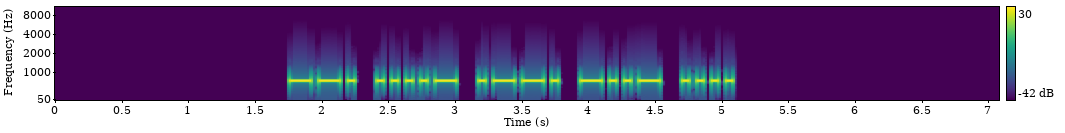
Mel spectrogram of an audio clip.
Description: Morse code, heard as a keyed tone, about 21 wpm, 700 Hz. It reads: G4PXH
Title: DXCC-100 Call Signs - 5 Characters - 22wpm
